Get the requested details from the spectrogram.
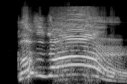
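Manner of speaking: very loud, shrill, full-volume yelling. Recounting a movie scene, imitating a character yelling at people. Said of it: "He's just yelling at people".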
